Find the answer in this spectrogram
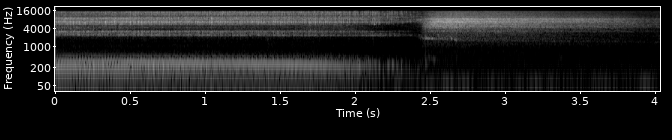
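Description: A man's voice holding one long, steady note, the drawn-out sign-off "peace". It fades and ends in a long hissing "s" about two and a half seconds in.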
